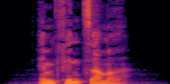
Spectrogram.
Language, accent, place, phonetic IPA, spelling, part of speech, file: German, Germany, Berlin, [ɛmˈp͡fɪntzaːmɐ], empfindsamer, adjective, De-empfindsamer.ogg
- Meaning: 1. comparative degree of empfindsam 2. inflection of empfindsam: strong/mixed nominative masculine singular 3. inflection of empfindsam: strong genitive/dative feminine singular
